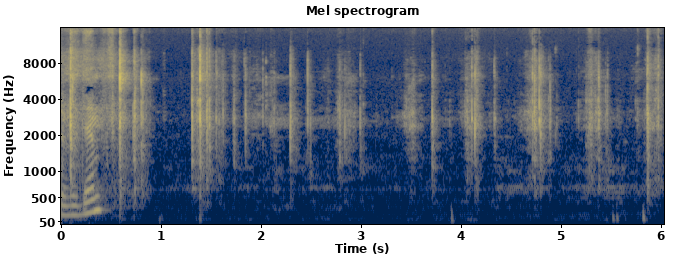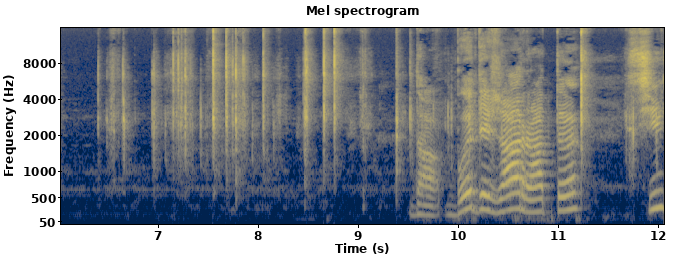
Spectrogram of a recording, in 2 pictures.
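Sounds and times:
plastic clicks and scrapes: 0:00.0 - 0:10.1.

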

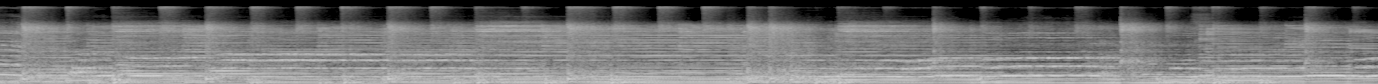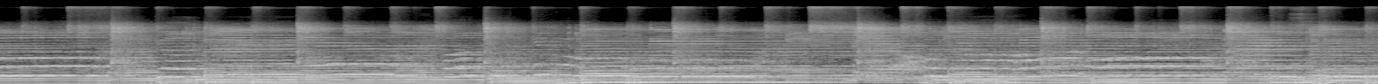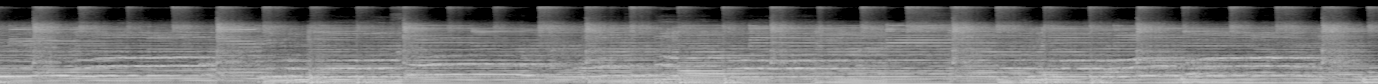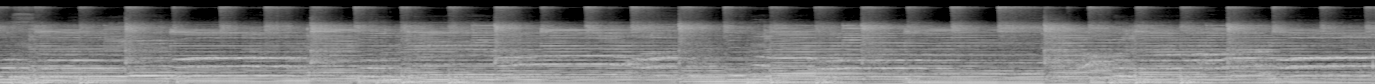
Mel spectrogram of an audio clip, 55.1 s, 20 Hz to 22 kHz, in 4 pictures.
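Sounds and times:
drum kit beat: 0:00.0 - 0:13.3
bass guitar: 0:00.0 - 0:55.0
electric guitar: 0:00.0 - 0:55.0
keyboard: 0:00.0 - 0:55.0
woman singing: 0:00.0 - 0:55.0.

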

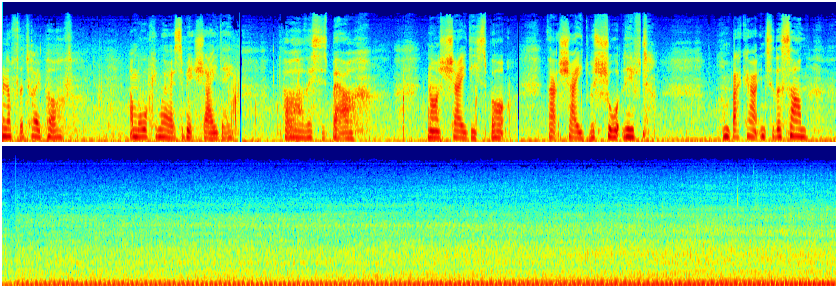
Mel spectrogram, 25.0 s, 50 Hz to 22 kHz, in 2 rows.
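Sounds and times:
boat engine chugging: 0:07.6 - 0:25.0.

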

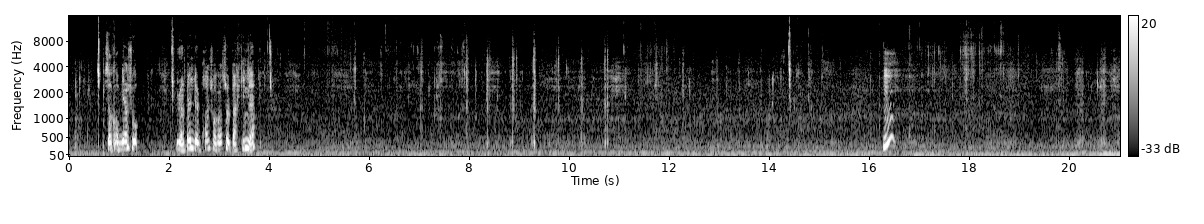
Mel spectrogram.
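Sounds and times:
low steady rumble: 0:00.0 - 0:21.0
chewing crispy chicken: 0:03.8 - 0:15.5, 0:16.6 - 0:21.0.

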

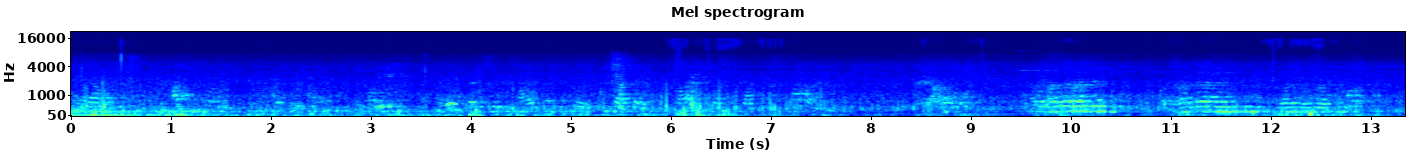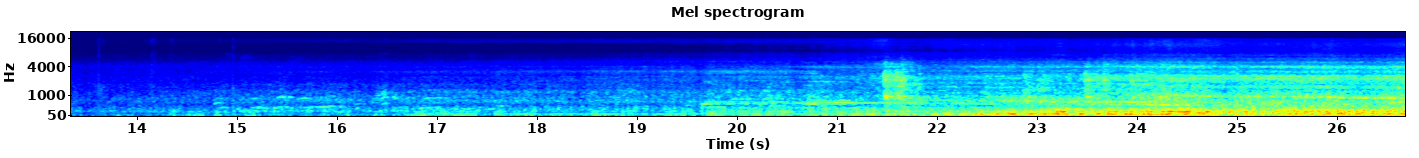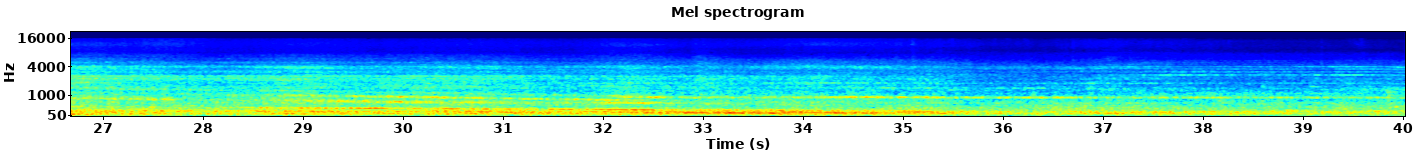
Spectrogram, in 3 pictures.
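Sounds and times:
electric train passing: 0:15.2 - 0:40.0.

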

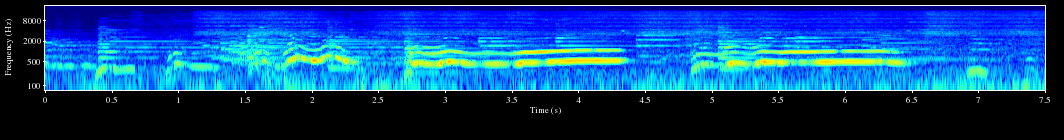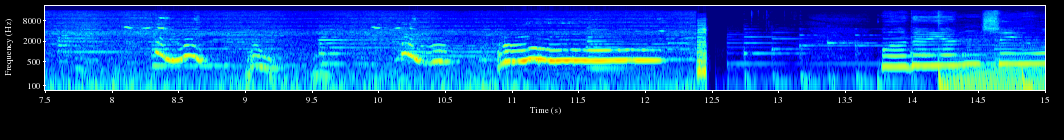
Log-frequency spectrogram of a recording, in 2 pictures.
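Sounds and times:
dog howling: 0:00.0 - 0:07.5, 0:08.1 - 0:12.4.

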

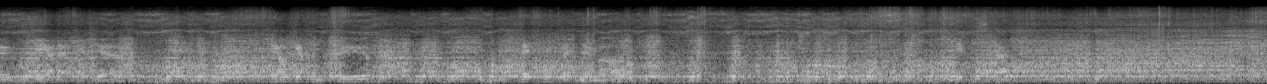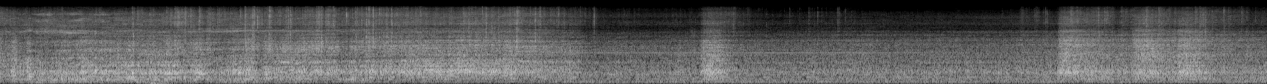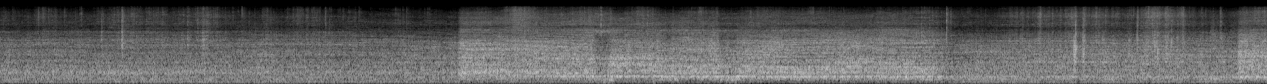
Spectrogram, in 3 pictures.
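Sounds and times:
blowtorch flame hissing: 0:00.0 - 0:38.0.

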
